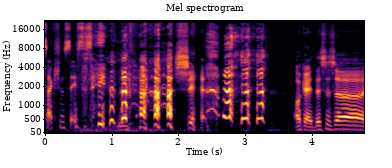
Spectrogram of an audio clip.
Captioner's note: laughs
